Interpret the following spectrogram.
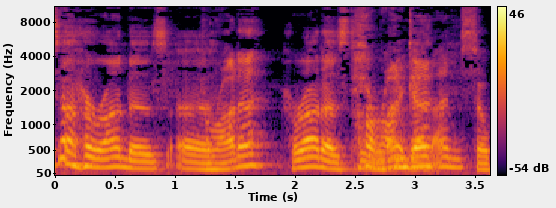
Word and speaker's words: Harada: You're pronouncing his name differently every time you say it. I've lost track of how many different ways you say it. It's Harada, and I'm sorry, okay?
